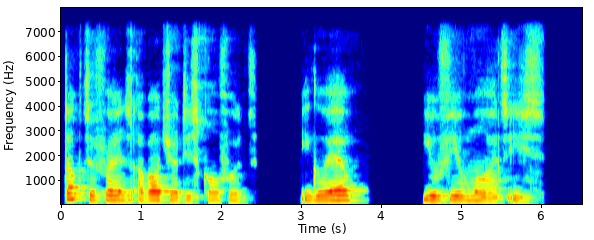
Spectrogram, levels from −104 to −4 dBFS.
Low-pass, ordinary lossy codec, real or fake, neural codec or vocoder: 7.2 kHz; none; fake; codec, 16 kHz, 16 kbps, FreqCodec, smaller model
